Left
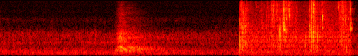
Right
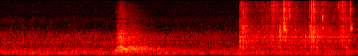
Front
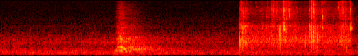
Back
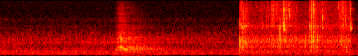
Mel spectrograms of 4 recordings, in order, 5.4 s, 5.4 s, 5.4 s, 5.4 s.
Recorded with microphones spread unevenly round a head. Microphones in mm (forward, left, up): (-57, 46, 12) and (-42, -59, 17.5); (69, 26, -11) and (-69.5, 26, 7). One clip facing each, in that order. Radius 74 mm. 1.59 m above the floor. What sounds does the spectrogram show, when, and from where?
1.7 s a whoosh: 10° left, 9.5 m
3.6 s a splash: 110° left, 0.6 m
